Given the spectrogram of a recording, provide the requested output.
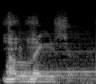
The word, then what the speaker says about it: Lazor: Here's how you pronounce it, Tommy. – Whatever it is. – Lazor.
